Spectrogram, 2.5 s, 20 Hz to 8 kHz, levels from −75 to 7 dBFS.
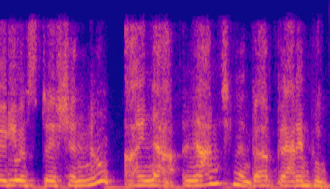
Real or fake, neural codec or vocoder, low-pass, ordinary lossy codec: fake; codec, 24 kHz, 3 kbps, HILCodec; 7.2 kHz; AAC, 48 kbps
